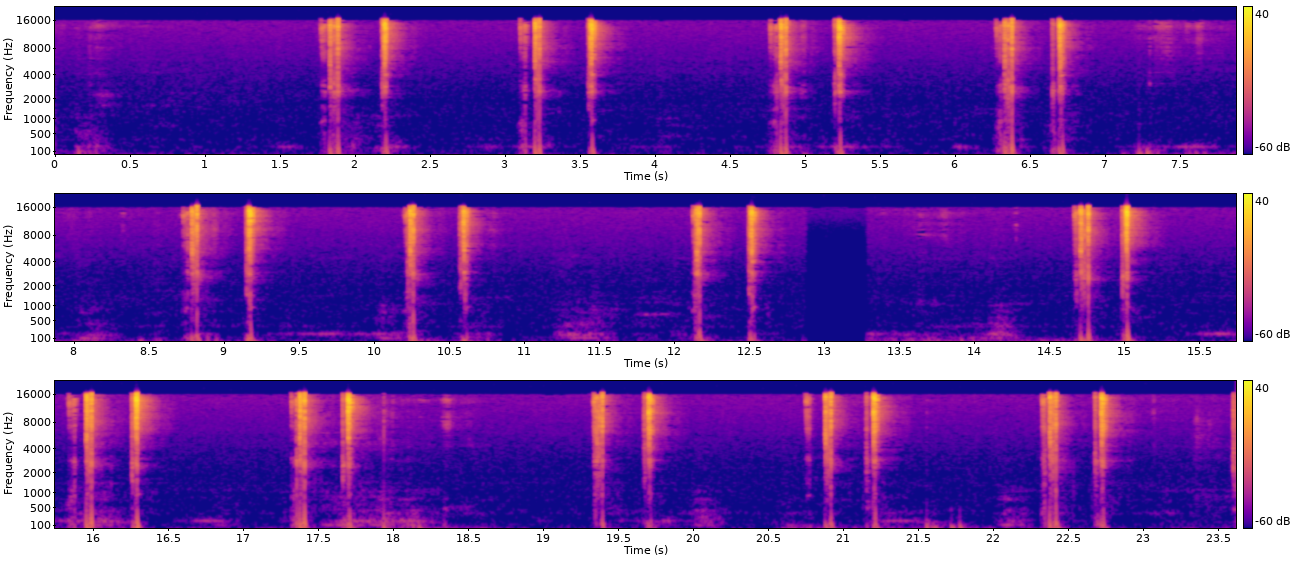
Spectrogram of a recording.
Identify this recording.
The sound of my thread snips being used. Useful for scissor cutting sound effect!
